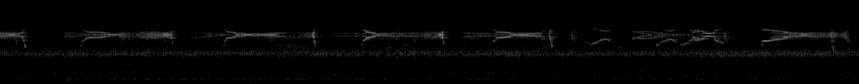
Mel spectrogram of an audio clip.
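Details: Bald eagle eaglet at a nest in Decorah, screeching with excitement as its mother arrives with food in the afternoon; thin, high squealing whistles with rising and falling sweeps, repeated in bursts roughly every second or two.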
